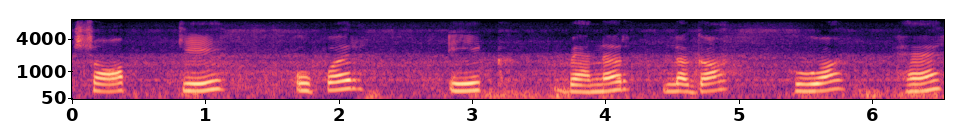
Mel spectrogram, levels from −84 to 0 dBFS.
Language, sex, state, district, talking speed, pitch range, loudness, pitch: Hindi, female, Punjab, Fazilka, 75 wpm, 230-265 Hz, -13 LUFS, 245 Hz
